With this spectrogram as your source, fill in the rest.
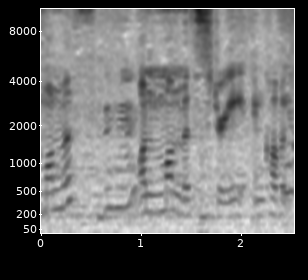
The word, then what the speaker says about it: Monmouth: am Simon fresh now on mornith streets are you pronounce it monmouth monmouth on monmouth street in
